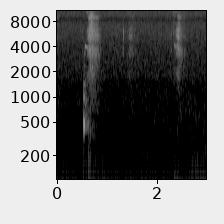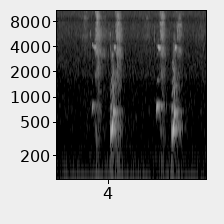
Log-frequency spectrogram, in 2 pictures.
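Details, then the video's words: Dog asleep and dreaming of a squirrel chase, making soft, stifled yips and huffs indoors, single ones at first, then a cluster of four near the end, with a steady low hum behind. "Cute dog dreaming of chasing a squirrel"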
